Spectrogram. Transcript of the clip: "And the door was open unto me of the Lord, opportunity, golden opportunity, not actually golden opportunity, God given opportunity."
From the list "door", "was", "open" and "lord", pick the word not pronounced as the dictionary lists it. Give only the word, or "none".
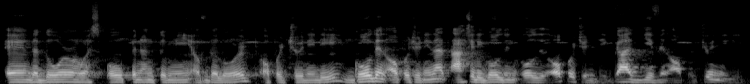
was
